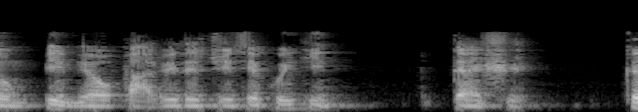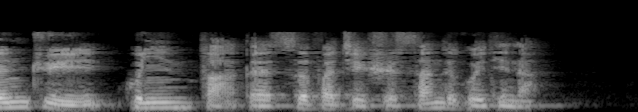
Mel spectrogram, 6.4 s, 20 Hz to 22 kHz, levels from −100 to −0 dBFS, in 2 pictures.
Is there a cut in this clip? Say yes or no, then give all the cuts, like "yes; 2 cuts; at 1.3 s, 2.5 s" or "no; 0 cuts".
no; 0 cuts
